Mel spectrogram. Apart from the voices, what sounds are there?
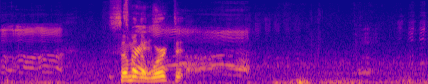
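goat bleating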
